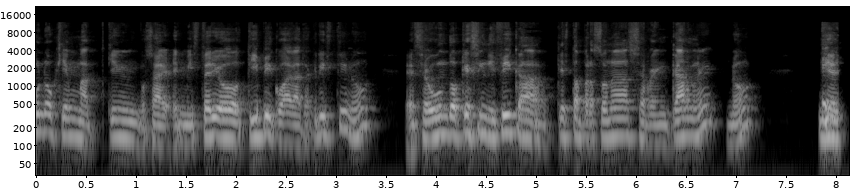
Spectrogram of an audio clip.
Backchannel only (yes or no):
yes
